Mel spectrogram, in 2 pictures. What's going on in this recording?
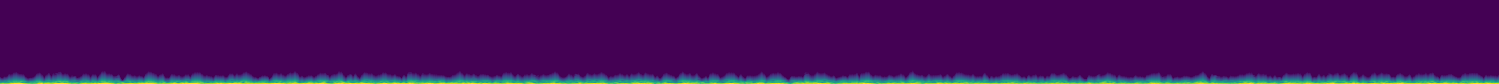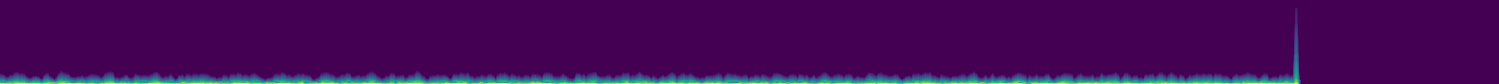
Another drone, very deep, made with Coagula Light.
